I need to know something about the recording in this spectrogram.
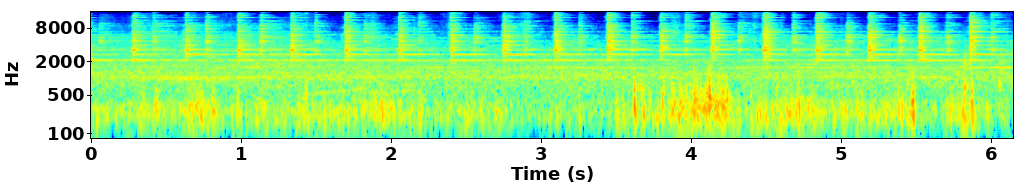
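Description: A level-crossing bell rings rapidly.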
